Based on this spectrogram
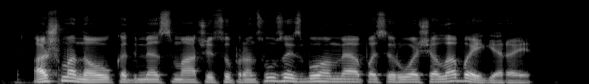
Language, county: Lithuanian, Tauragė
